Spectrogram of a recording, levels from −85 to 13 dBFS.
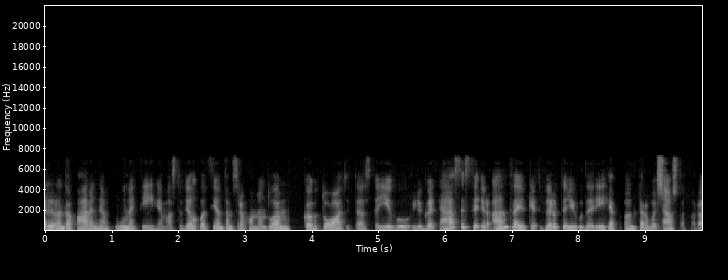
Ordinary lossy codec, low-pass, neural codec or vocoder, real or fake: MP3, 64 kbps; 7.2 kHz; codec, 16 kHz, 0.8 kbps, ZipCodec; fake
